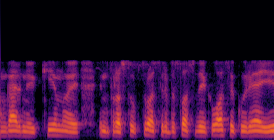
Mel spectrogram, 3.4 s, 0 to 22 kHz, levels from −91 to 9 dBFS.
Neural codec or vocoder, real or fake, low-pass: none; real; 3.6 kHz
